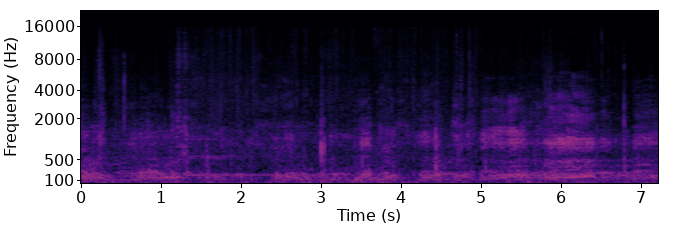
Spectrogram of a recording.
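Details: Belgian Malinois puppies, fifty days old, contest one toy in a playful gang struggle; a steady low growl runs throughout with a few sharp knocks and a louder raspy rise toward the end.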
